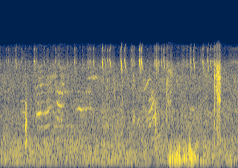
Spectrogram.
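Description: Small chicks peep and chirp faintly outdoors in short, scattered calls, mixed with quiet background voices and low rustling.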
